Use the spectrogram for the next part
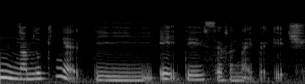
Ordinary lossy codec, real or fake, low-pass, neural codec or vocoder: none; real; none; none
